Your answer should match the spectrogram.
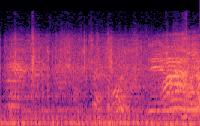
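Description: Players' voices calling out during a volleyball rally, louder from about one and a half seconds in, with a few faint light taps early on.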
